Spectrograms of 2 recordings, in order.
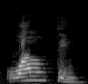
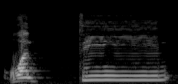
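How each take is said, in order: First: The L is pronounced clearly before the T. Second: The L merges into the doubled T sound. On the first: The speaker calls it wrong. "tidak boleh waltin" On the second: The speaker calls it right. "ketika membaca seperti ini, wantin"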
